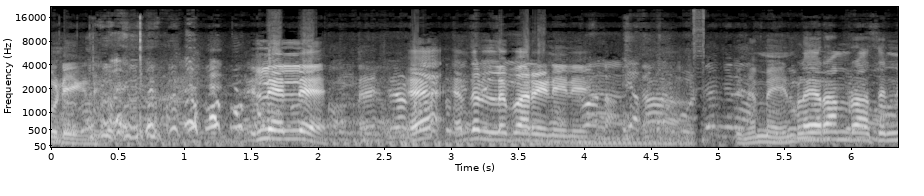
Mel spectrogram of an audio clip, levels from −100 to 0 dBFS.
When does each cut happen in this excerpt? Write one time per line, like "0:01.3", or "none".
0:04.8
